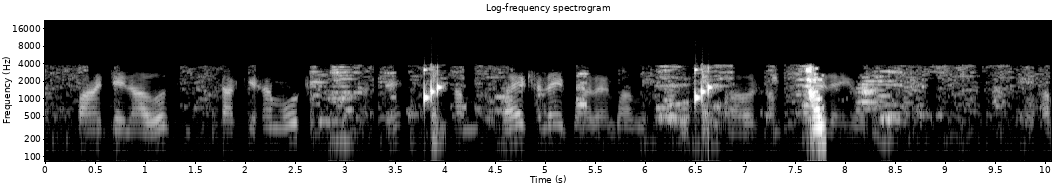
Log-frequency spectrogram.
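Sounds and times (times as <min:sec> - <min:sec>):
muffled speech over phone line: 0:00.0 - 0:10.0.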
